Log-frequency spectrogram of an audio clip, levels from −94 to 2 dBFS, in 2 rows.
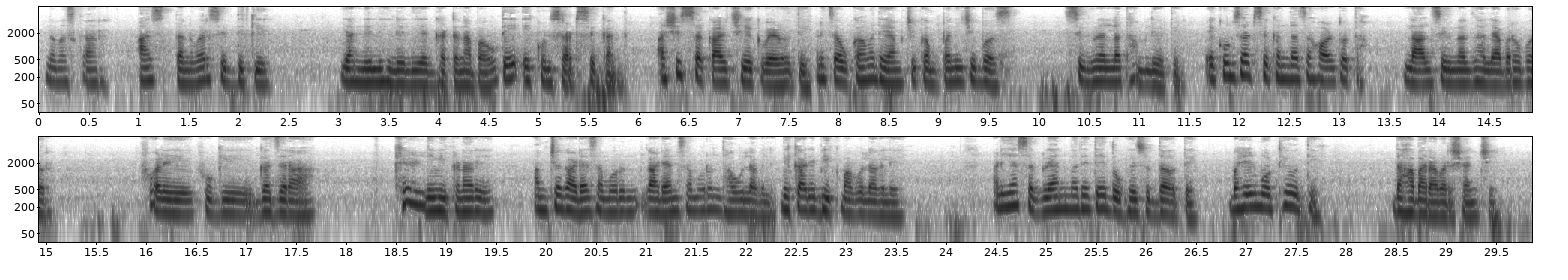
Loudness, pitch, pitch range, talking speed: -19 LUFS, 155 Hz, 140-170 Hz, 120 wpm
